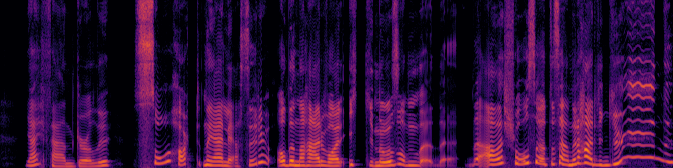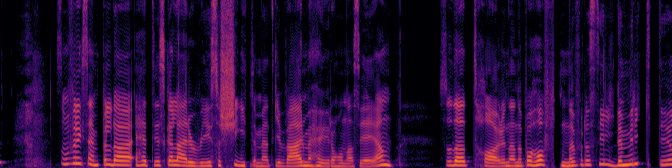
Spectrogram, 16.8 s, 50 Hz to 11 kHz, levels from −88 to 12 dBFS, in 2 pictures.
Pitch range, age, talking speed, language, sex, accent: 240-335 Hz, 10-29, 215 wpm, English, female, Norwegian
